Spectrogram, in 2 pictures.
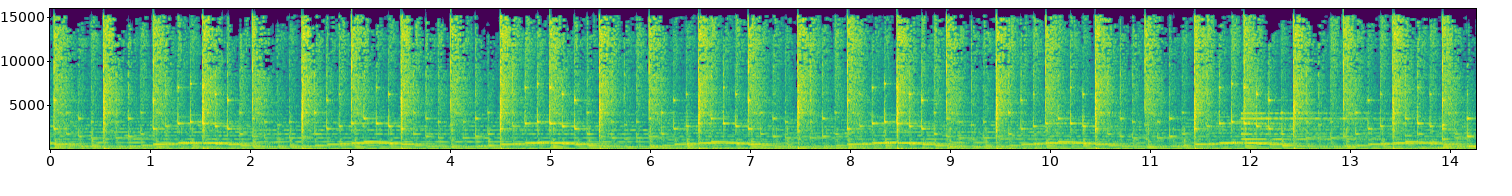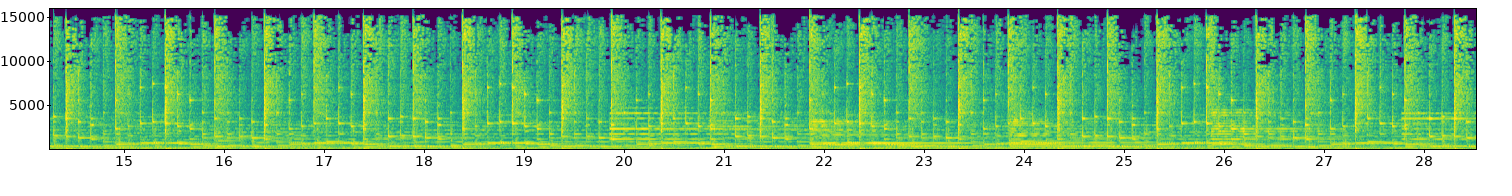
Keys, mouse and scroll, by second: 3.1 click, 3.6 click, 7.1 click, 7.8-20.8 click, 21.3 click, 24.0 click, 24.4 click, 26.8 click, 28.1 click.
